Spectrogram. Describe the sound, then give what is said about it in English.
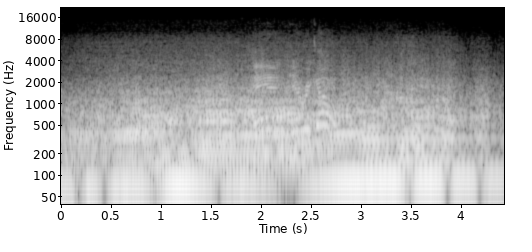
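Engine drone of a helium-filled blimp as the throttle is opened, heard from the small gondola at an airport mooring mast. A loud, steady, low harmonic hum with slight wavering holds throughout. “The ground crew unclips us from the mooring mast, and Terry opens up the throttle.”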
